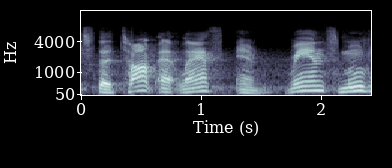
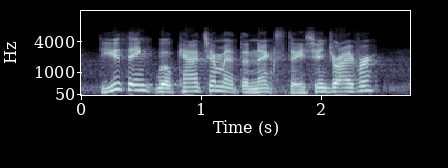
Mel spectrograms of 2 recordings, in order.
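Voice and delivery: plain

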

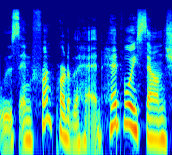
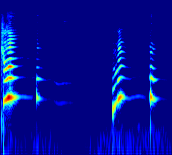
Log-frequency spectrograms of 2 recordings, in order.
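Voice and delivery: very high, loud head-voice wail. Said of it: "Head voice is like Aerosmith and Dream On".

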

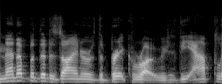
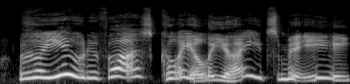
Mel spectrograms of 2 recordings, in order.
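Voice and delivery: very high, loud, shrill, sing-song, swooping whine; 5 dB louder than usual. Narrator reading Chris's complaint, as Chris whining in an even younger voice. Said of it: "whined Chris with an even younger voice".

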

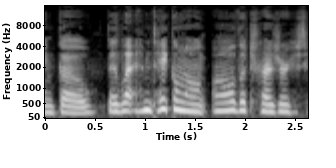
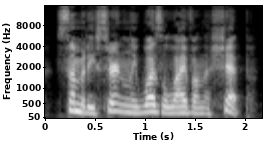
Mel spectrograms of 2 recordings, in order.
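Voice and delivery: usual speaking voice

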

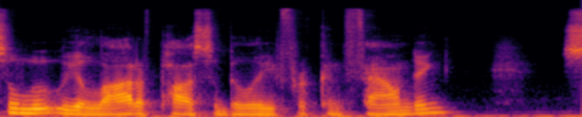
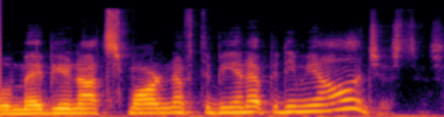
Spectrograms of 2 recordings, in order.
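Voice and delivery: put-on joking tone, higher; 6 semitones higher than usual. Retelling what they said when asked for a reference proving it works, imitating a joking remark.

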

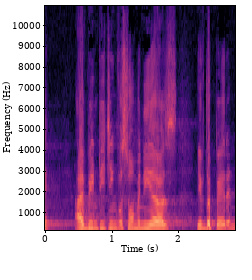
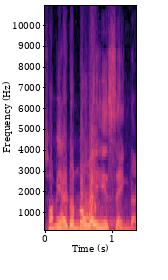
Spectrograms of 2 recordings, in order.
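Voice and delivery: vigorous, angry, indignant and annoyed delivery; 4 dB louder than usual. Retelling an annoyed reply to Swami: retelling an angry, annoyed reply. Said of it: "with a little bit of vigor in my voice and anger and annoyance in my voice".

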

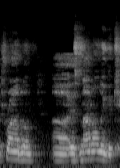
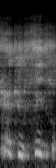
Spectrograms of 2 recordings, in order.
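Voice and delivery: angry put-on voice, higher pitched; 10 semitones higher than usual. Retelling a cop jumping out after a parking bump: imitating a cop cursing. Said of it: "he started cursing at me".

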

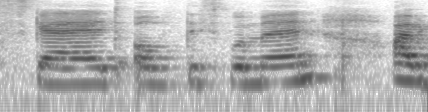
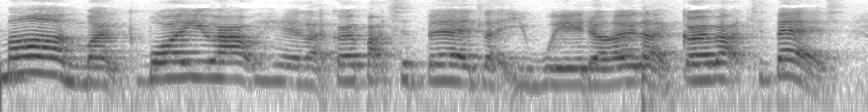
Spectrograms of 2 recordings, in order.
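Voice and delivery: calling out at full volume, really loud; 4 dB louder than usual. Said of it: "I was being really loud".

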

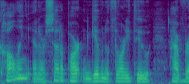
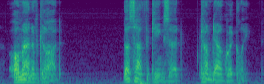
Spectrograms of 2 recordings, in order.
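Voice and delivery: very low, deep, put-on superhero voice; 7 semitones lower, 3 dB louder than usual. Reading a Bible passage, the captain's words in a Batman voice. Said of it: "I'll do it to my Batman voice".

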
